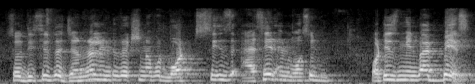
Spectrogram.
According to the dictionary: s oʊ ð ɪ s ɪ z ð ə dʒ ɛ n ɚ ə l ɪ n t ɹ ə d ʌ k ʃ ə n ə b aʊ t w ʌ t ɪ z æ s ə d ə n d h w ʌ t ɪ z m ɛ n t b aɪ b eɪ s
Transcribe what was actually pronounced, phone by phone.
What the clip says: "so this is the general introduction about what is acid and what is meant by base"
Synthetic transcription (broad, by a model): s oʊ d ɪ s ɪ z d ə dʒ ɛ n ɚ ə l ɪ n t ɹ ə d ʌ k ʃ ə n ə b aʊ t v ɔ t ɪ z æ s ə d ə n d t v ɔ t ɪ z m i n b aɪ b eɪ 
